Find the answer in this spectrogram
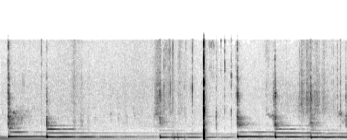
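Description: Handpan music: single struck steel notes ringing out one after another in a slow, calm melody, each note sustaining as the next begins. A sharp tap about two and a half seconds in is the loudest sound.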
